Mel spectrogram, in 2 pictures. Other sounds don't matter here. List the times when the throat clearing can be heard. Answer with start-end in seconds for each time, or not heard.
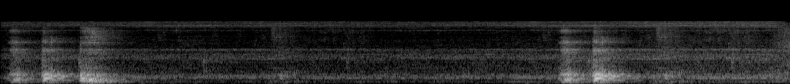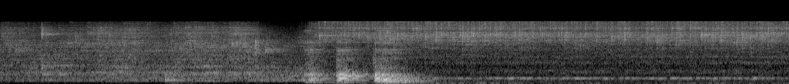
0.1-1.1, 5.5-6.0, 10.9-12.0.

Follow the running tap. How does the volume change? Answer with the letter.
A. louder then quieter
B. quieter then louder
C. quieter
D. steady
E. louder
E.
